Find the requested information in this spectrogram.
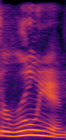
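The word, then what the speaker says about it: cerulean: This is in the color Okay, I did not know this is how you pronounce it, but it's pronounced ceruan apparently according to Chad Dvt.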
